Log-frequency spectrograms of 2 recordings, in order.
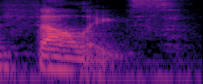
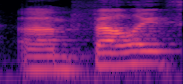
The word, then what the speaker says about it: phthalates: use them lately then you've exposed yourself to Thalys and these are in their very prevalent in plastics and let me spell it for you I'm sure once you see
